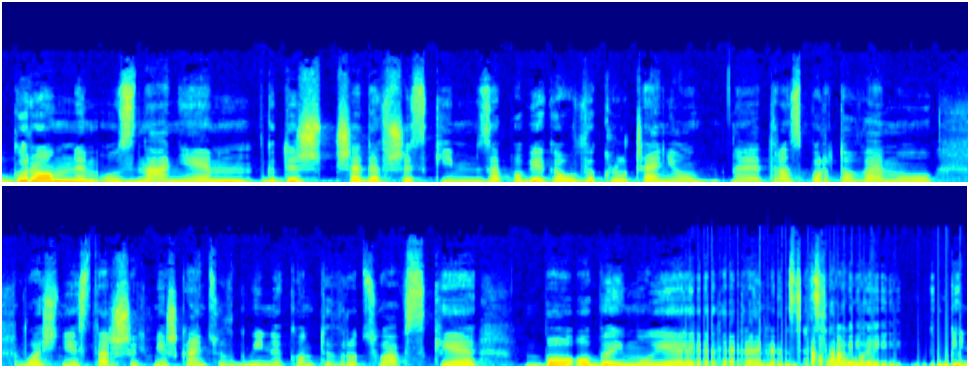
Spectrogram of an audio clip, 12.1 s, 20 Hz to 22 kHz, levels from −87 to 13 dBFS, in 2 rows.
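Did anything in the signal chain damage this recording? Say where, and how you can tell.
Yes. The damage is at the driver or buffer stage: buffer tearing from 10.26 s to the end. A rattling, robotic buzz at about 21.5 Hz appears, which fits a 2048-sample ring buffer whose writer and reader have slipped. Roughly half of each period replays audio from about 150 ms earlier, with hard joins either side. Unlike an underrun, the gaps are filled with stale sound rather than silence, and the buzz stops wherever the signal does.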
